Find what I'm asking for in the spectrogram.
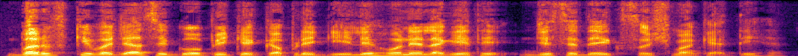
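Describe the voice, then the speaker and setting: A man's voice: mid-range voice, normal speed, a little mellow. A man giving scripted narration as the storyteller of a moral tale.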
